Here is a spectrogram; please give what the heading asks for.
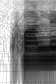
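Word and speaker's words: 관리: কোয়ালি মানে হচ্ছে ম্যানেজমেন্ট। এটার উচ্চারণ কি? আবার বলি, এটার উচ্চারণ করলি কি? লয় ল কোয়ালি, লয় লয় সংযুক্ত, ঠিক আছে, কোয়ালি ব্যবস্থাপনা, ম্যানেজমেন্ট।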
